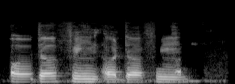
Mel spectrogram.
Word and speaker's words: Odofin: Is it Odofin or Odofin? Odofin. Odofin, okay, awesome. So thank you for correcting me there.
